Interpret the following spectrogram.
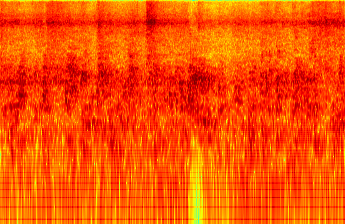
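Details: Loud dense broadband rattle, like a train or rushing machinery, fills the whole recording without any distinct animal call.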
